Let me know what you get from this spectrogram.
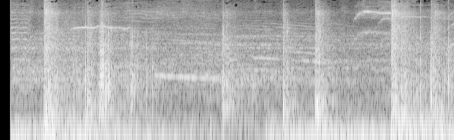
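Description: Fireworks display: aerial shells bursting in about ten sharp bangs, coming in uneven clusters over a steady low rumble.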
